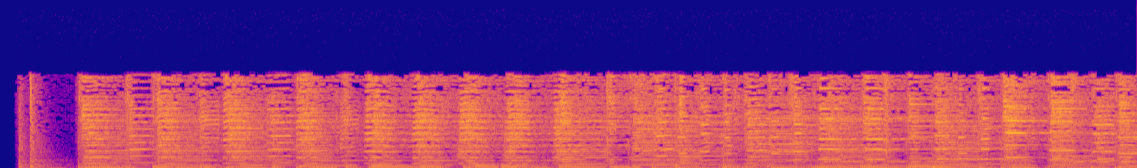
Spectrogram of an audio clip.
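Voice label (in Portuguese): Aniversário Neutro Evangélico Masculino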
